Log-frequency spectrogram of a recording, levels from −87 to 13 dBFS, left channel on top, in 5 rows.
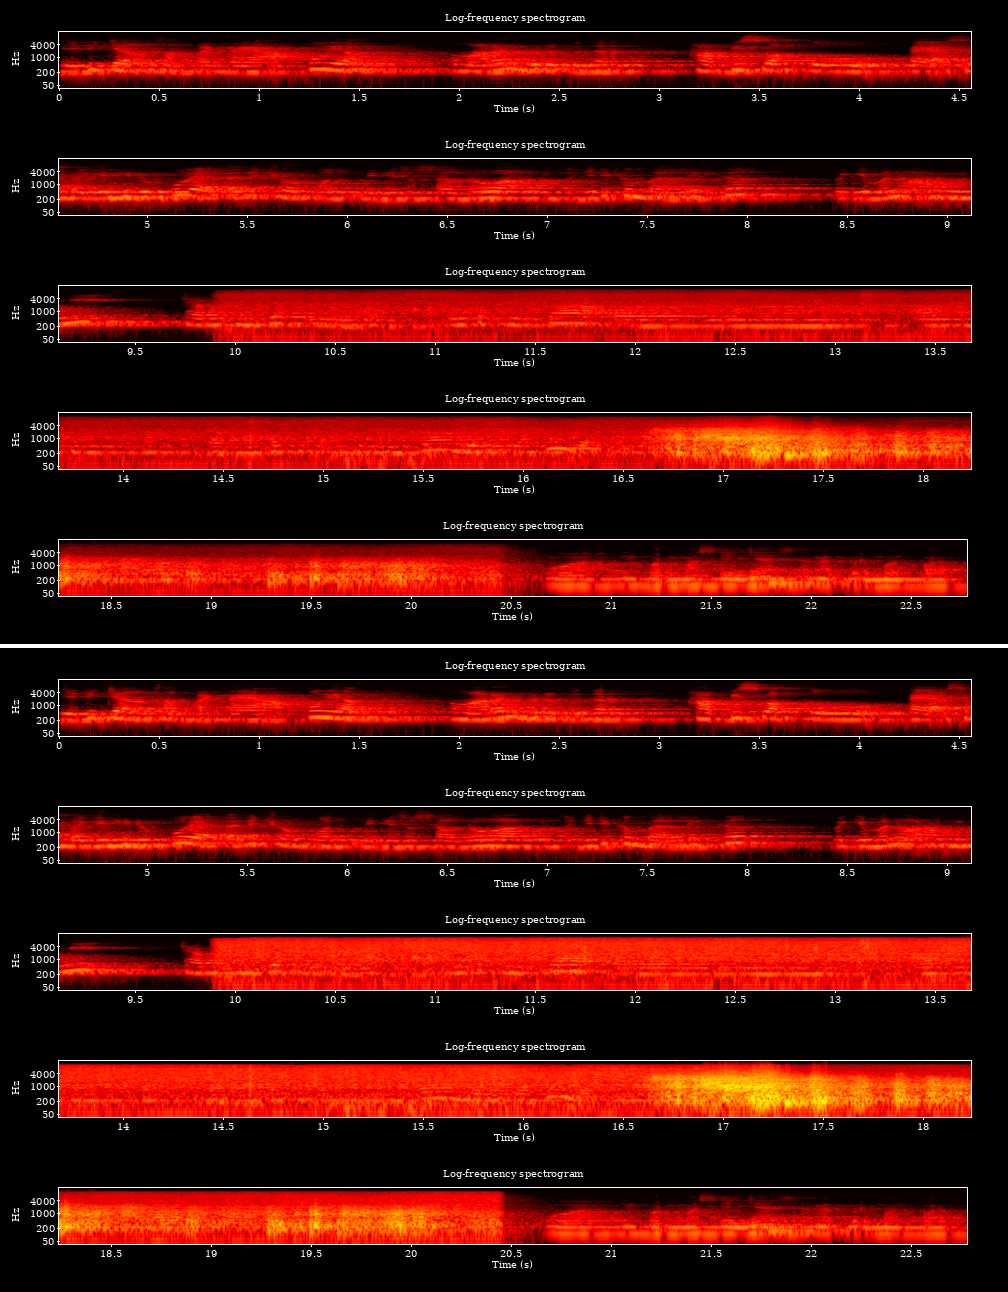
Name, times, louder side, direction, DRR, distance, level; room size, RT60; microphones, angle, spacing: voice 1, 0.0-1.6 1.9-2.8 3.1-8.0 8.4-9.3 9.7-10.7 11.0-13.0 13.4-16.8 17.1-20.1, right 1 dB, 45° right, -1 dB, 2.6 m, -39 dB
Thunder / Rain, 9.9-20.5, right 9 dB, 90° right, 0.4 m, -24 dB
voice 2, 20.7-22.7, left 1 dB, 5° left, -1 dB, 1.4 m, -39 dB
27.0 x 11.5 x 3.5 m, 1.3 s
head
